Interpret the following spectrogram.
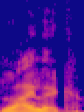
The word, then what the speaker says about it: LYLVC: Pronounced Lilac. Thank you very much. So the band is called Lilac, but it's written LYLVC.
